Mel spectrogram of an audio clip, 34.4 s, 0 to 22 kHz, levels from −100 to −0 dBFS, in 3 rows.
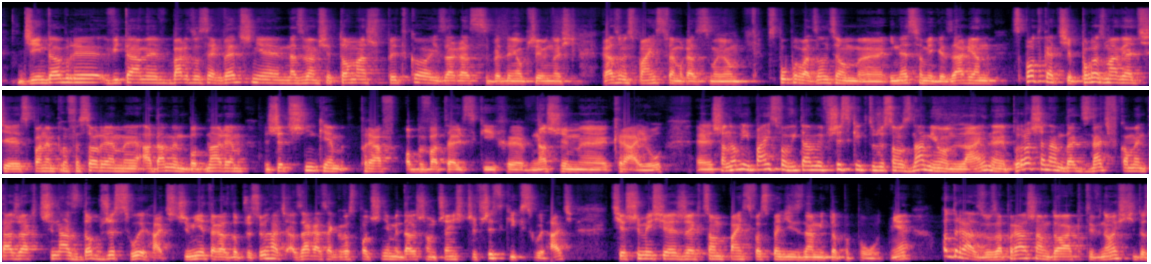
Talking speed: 150 wpm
